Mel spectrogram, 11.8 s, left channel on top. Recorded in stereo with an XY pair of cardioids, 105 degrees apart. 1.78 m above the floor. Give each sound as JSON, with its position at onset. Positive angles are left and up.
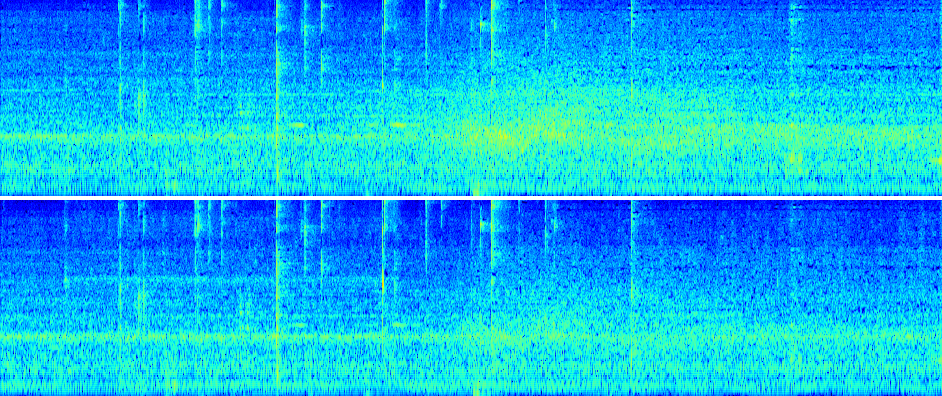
{"t": 1.5, "sound": "crushing", "azimuth_deg": -10, "distance_m": 0.7}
